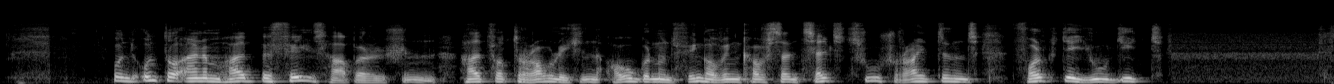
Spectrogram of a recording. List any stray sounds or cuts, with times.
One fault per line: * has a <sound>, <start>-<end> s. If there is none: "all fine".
all fine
